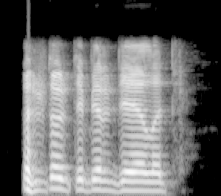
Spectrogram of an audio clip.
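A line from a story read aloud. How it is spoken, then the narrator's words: Sobbing. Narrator (Russian): всхлипнула она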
